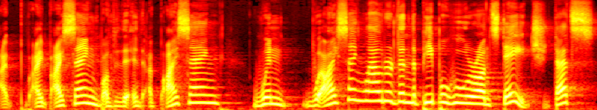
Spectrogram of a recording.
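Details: Stuttering in an adult male comedian, with audible word repetitions.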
